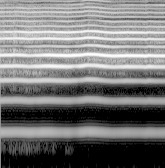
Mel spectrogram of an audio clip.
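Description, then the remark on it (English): A steady, piercing censor beep holds one high pitch for nearly two seconds, loud, completely covering a spoken name beneath it. “Just beep it out.”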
